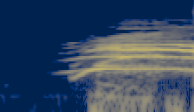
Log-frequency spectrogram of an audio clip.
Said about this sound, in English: Roar! And scary animals too.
